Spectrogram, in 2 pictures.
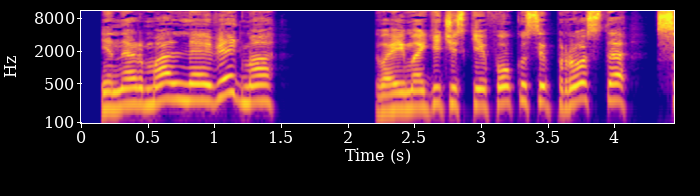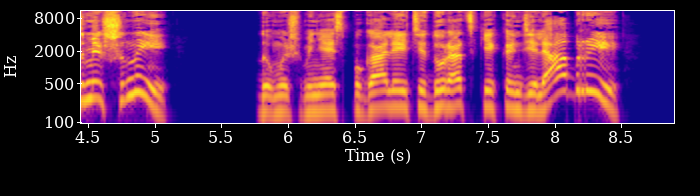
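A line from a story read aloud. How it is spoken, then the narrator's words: Yelling. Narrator (Russian): вопил маркиз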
